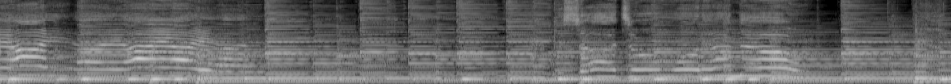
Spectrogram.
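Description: Music: strummed acoustic guitar with a sliding, wordless melody line over it.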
